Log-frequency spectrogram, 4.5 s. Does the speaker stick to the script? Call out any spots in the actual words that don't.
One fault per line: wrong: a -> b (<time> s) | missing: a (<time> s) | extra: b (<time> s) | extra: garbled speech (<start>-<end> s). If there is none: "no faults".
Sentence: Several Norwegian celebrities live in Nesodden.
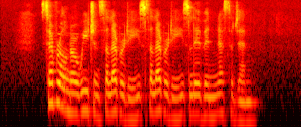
extra: celebrities (2.2 s)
